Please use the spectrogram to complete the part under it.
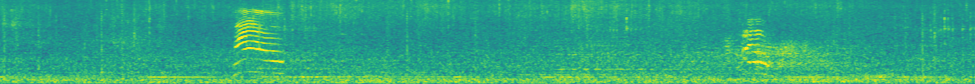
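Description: Two short cat meows sound in the video game Murdered: Soul Suspect, several seconds apart and fairly faint, over a steady rain-like ambient wash with no speech.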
